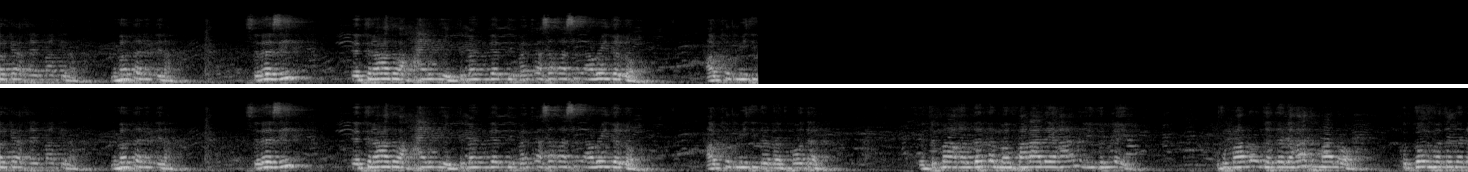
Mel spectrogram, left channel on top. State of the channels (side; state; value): left; drops out; at 7.6 s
